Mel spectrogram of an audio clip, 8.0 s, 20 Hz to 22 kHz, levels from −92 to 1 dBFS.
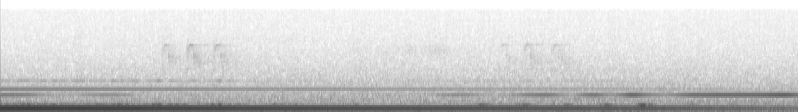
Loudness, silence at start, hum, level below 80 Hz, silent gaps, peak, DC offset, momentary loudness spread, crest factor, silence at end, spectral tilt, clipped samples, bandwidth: -33 LUFS; 0 s; none; -52 dBFS; none; -20 dBFS; under 0.1%; 11 LU; 10 dB; 0 s; -10 dB/octave; under 0.1%; 5 kHz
